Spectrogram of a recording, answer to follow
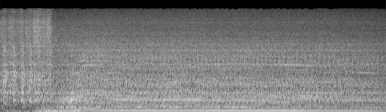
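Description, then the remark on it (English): A car engine cranks with a short, harsh burst as someone starts their car to drive to work, then catches and settles into a steady, loud rumble with some revving. No one speaks. “I got up, grabbed a quick shower, got dressed, walked and fed the dog, and then hopped in my car to get to work.”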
